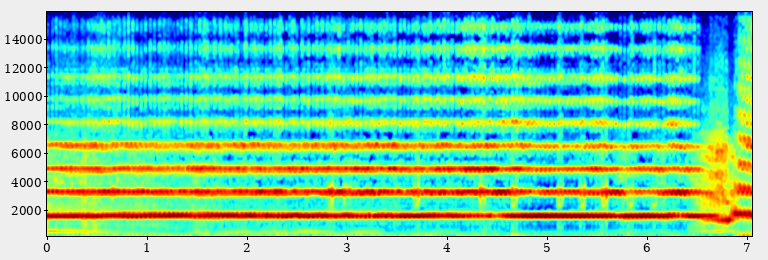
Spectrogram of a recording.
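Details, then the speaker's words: Workshop vacuum/chip extractor connected to a 6 m uncut corrugated hose, hose straightened: loud steady high whistle with clear overtones over the motor throughout; everything works but it whistles badly, owner suspects the hose. "вот такой свист он раздаёт ужасный всё работает но сильно свистит сначала испугался потом стало смешно Может это из-за шланга"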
